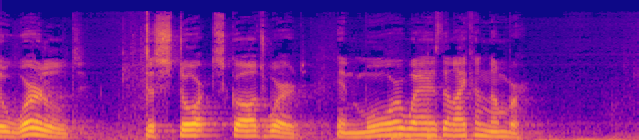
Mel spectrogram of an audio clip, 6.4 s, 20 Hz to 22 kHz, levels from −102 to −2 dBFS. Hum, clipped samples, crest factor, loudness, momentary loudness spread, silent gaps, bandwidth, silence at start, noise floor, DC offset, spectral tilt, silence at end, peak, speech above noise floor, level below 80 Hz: none; under 0.1%; 16 dB; -24 LUFS; 12 LU; none; 15.5 kHz; 0 s; -49 dBFS; under 0.1%; -6 dB/octave; 0.05 s; -8 dBFS; 26 dB; -46 dBFS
